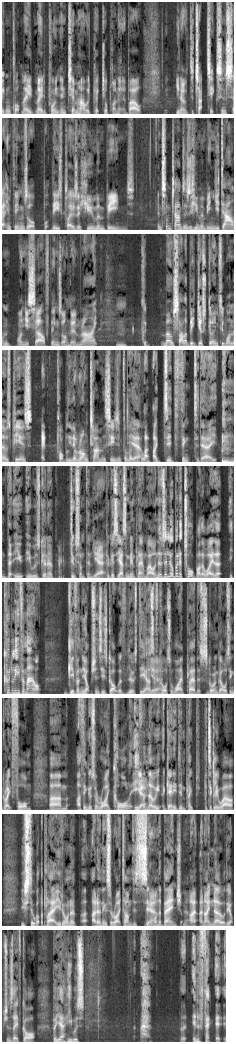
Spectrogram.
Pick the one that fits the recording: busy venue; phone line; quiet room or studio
busy venue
